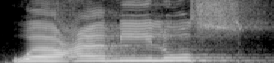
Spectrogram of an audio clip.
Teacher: sukun pertama dilepaskan ketika wasal, jadi lamnya pendek karena nggak ada wawnya. Wa amilus.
